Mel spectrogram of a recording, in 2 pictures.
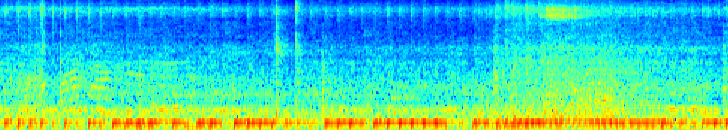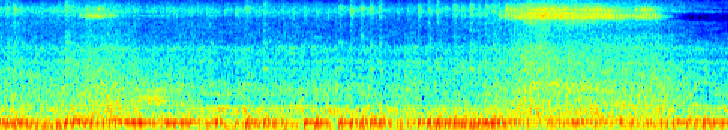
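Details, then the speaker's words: Yamaha Mio GT scooter, hard to start and dies when throttle opened; weak starter, kick started: idles roughly, then stumbles and bogs on throttle instead of revving; hesitation, then stalls. "Oke, nyala ya. Walaupun nyala tapi ngok ya."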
